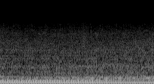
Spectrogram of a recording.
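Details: 2005 Ram 2500 diesel after the FASS lift pump and fuel line replacement, running on fuel from the tank where it previously died: a steady, even, low idle that holds without stumbling. No leaks; a normal diesel idle.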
